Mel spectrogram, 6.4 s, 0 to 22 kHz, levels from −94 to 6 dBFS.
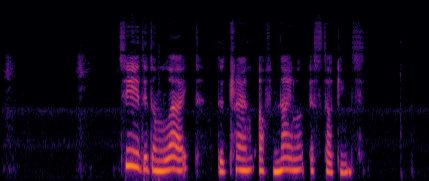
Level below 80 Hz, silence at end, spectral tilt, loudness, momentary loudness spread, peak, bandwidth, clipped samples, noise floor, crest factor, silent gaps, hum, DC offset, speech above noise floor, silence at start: -80 dBFS; 1.2 s; -6 dB/octave; -32 LUFS; 12 LU; -18 dBFS; 12.5 kHz; under 0.1%; -79 dBFS; 16 dB; none; none; under 0.1%; 48 dB; 1.8 s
